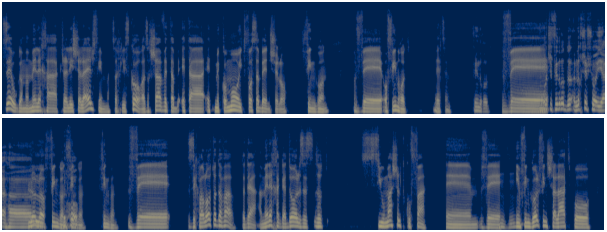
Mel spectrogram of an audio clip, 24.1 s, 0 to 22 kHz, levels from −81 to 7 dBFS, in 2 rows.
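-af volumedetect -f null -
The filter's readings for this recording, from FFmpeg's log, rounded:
mean_volume: -29.5 dB
max_volume: -12.6 dB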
